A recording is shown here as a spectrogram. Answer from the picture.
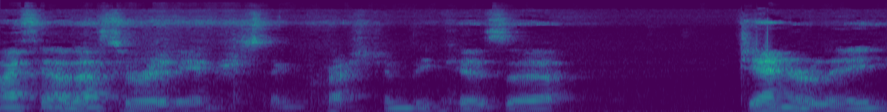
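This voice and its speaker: Audible room echo surrounds a man speaking at a moderate pace in a fairly low pitch. His intonation stays fairly even. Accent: southern English. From Wales, then London from age seven. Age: 60s. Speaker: fund manager and bridge player. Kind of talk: interview. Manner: halting, repeats words.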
